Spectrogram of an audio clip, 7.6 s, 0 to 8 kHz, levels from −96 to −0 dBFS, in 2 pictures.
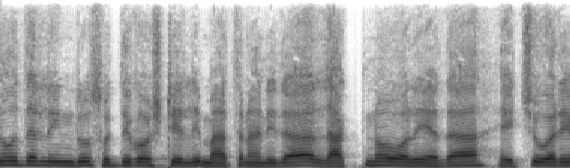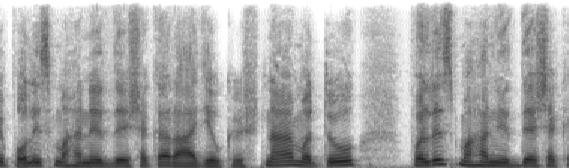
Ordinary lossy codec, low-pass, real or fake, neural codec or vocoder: none; none; fake; codec, 16 kHz, 0.5 kbps, X-Codec, WavLM features, trained on Multilingual LibriSpeech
